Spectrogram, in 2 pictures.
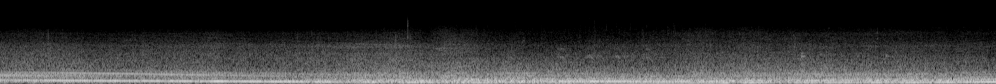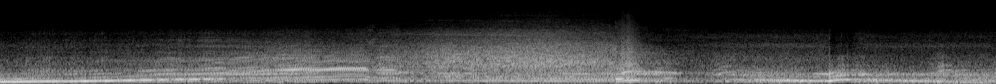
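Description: BMW E90 M3's V8 through a Laptorr aftermarket exhaust: engine pitch falls and settles, then climbs steadily under acceleration to a gear change about two-thirds of the way through, followed by a louder rushing stretch and several quick throttle blips near the end.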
